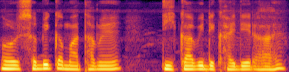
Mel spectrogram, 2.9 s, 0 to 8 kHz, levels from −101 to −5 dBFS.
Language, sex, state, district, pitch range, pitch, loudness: Hindi, male, Arunachal Pradesh, Longding, 135-150 Hz, 140 Hz, -15 LUFS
